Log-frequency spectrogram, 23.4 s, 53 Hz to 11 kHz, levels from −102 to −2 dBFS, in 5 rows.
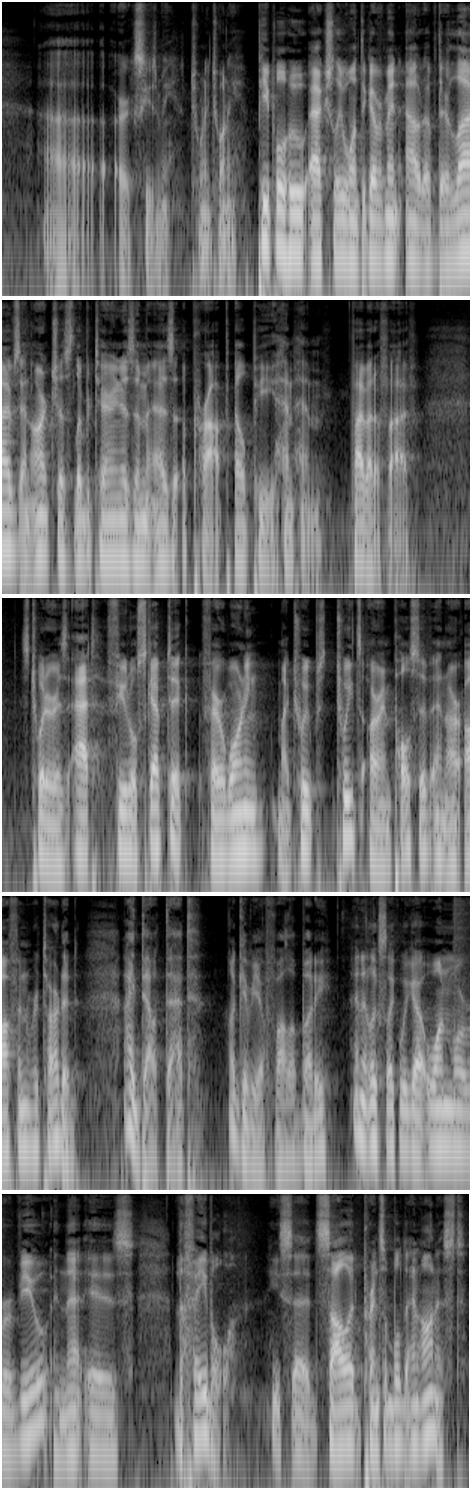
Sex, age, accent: male, 30-49, American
